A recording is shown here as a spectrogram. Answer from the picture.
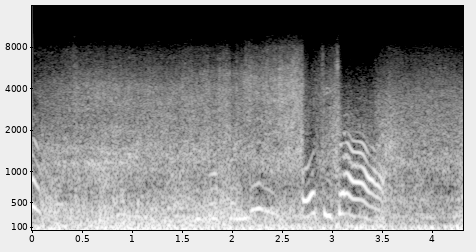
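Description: Wind buffeting the microphone: a steady low rumble with a hiss over it, heavier in the first couple of seconds. A man's short exclamation comes near the end.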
